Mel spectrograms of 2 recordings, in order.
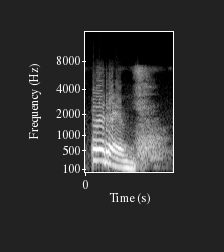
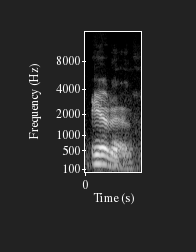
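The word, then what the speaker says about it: עֶרֶב: nouns because they form an exception to our rule, which is normally to accent the last syllable of our Hebrew words. So Joseph, being mindful that all of these are accented on the first syllable, could you lead us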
